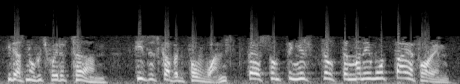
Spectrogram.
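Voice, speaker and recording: Defiant young husband, sardonic, theatrical, widely swinging intonation, 1940s radio drama, noisy old recording. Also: male voice, high voice, huge pitch swings, fast talker, dull audio. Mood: bitter, angry.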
